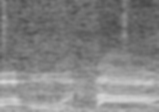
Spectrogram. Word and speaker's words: โอวต้าว: ได้ คะ ลิน สามี ต้อง อ่าน ออก เสียง ว่า โอ ต๊าว นะ คะ ทุก คน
